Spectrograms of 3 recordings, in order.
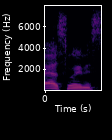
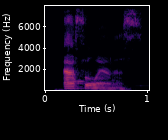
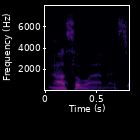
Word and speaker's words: Asilanis: thank you thanks Cara Asus thank you let me say your name I I don't want to say it wrong is it how do we say the last name again as salanus as salanus okay cool Cara it's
